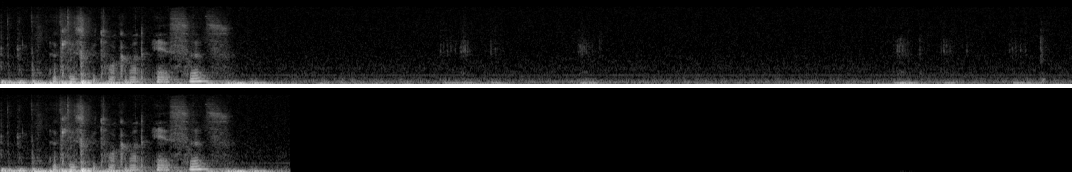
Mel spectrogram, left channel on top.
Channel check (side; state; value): right; drops out; at 2.9 s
